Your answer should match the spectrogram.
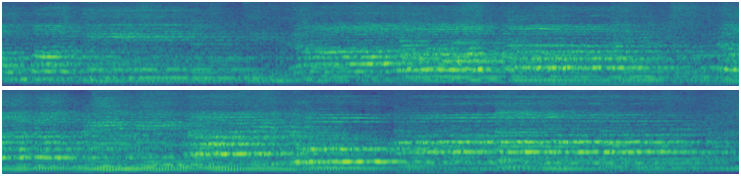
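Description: Mixed church choir singing a Tagalog hymn in long held notes.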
